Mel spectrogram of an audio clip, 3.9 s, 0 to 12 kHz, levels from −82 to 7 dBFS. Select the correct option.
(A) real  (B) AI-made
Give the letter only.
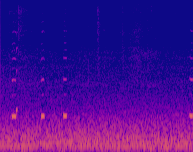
A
